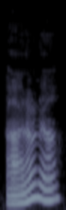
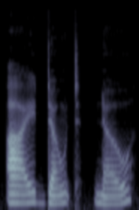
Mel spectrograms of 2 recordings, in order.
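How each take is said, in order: First: It is said in a snarky, sarcastic tone. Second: It is said in a hard, militant tone. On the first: "Are you saying it in a snarky way?" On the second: "Are you saying it in a militant way?"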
